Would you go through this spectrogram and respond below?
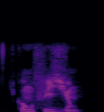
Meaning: confusion
- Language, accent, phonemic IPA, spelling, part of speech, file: French, France, /kɔ̃.fy.zjɔ̃/, confusion, noun, LL-Q150 (fra)-confusion.wav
